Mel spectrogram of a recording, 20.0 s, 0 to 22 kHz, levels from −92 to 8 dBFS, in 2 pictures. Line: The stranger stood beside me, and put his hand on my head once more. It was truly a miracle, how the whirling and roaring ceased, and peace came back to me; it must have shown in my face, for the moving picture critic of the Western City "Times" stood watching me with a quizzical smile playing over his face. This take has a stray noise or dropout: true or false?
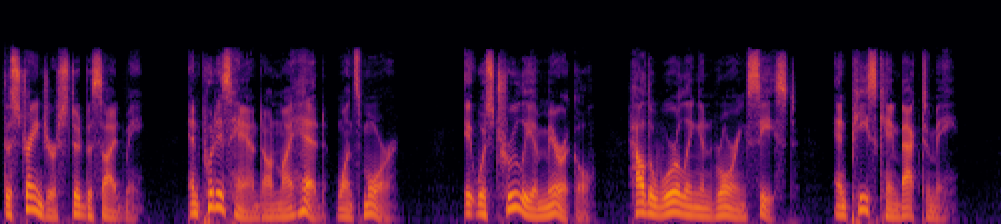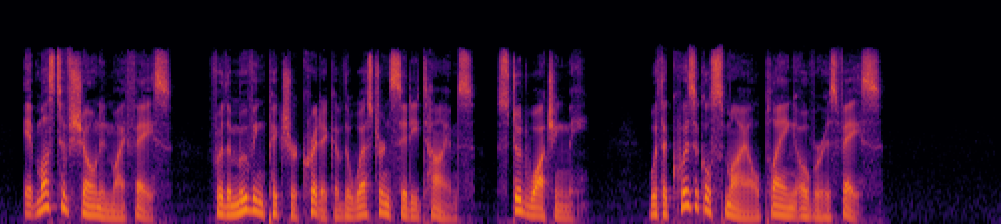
false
